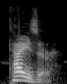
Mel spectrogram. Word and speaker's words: Caesar: believed that a c was always pronounced as a k in old latin so it would be placenta and that would make caesar kaiser and you will find many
